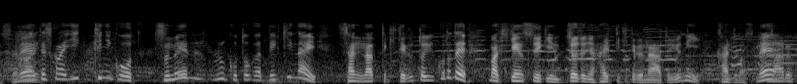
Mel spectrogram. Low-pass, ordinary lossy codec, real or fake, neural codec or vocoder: 7.2 kHz; none; real; none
